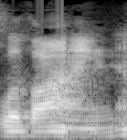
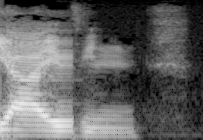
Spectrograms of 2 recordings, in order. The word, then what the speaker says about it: Iovine: It, the I at the beginning of his last name is looks like an L, and I always thought it was just Levine, and I was like, okay, his name's Levine. And then I heard somebody actually pronounce it, and I was like, what the heck is that? And then I realized it's an I. It's IOVI, like EIN, it's just, whatever. I have no idea how to say his name, so it's gonna be Johnny Iovine, whatever.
